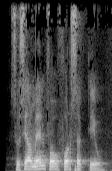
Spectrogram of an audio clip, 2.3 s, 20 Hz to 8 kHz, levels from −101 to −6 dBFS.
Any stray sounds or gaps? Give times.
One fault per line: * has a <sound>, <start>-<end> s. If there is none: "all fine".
all fine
